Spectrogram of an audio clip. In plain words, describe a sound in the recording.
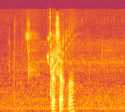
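A game menu opens with a short electronic blip.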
